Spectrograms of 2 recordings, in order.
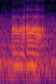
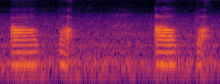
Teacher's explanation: A itu dibentuk dikeluarkan dengan mulut yang terbuka lebar dan lidahnya itu dalam posisi netral.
